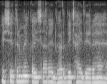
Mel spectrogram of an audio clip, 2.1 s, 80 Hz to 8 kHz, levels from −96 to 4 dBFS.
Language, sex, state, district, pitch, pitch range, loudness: Hindi, male, Uttarakhand, Tehri Garhwal, 130 Hz, 125-140 Hz, -15 LUFS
